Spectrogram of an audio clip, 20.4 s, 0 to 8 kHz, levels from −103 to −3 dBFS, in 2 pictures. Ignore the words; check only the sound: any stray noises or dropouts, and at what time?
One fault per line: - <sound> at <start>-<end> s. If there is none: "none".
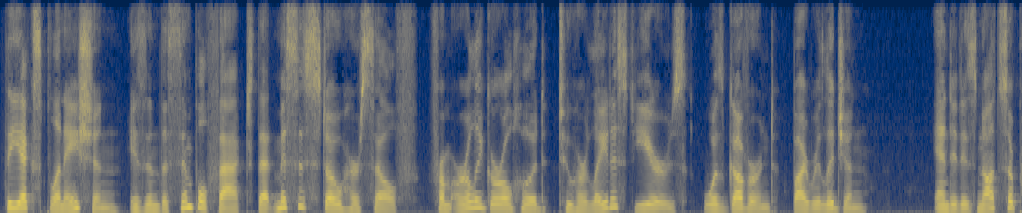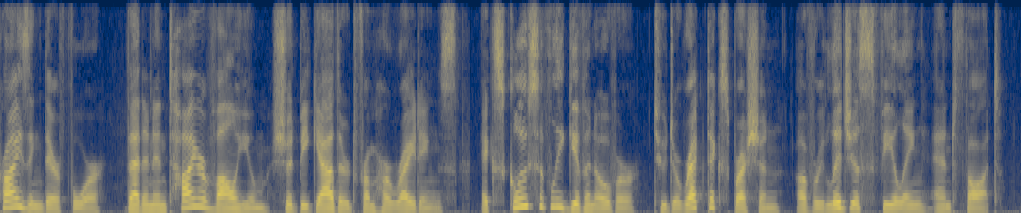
none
